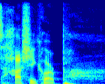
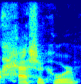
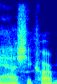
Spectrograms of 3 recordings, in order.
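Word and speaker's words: HashiCorp: of your company please it's Hashi Corp see I always call Hash A Corp because I'm yeah I think a lot of people say hashy Corp I think I yeah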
